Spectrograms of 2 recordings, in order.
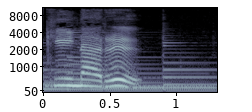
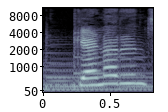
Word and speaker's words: கிணறு: இது கிணறு, சரியானது. கிணறுன்னு சொன்னா அது தவறான உச்சரிப்பு.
